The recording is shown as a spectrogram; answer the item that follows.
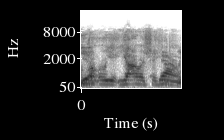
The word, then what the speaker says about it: Yara Shahidi: And he, I hope I don't butcher his name, Yahari Shahidi. Am I saying that correct? – You mean that, the person on Yara Shahidi.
